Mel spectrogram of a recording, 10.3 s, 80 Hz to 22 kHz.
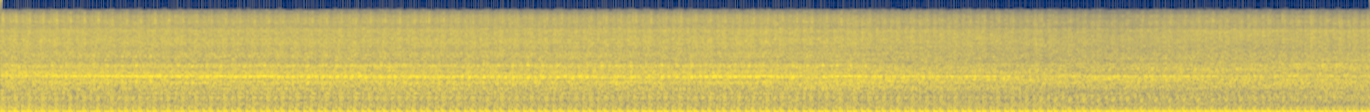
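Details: Kawasaki Vulcan 900 V-twin after tank breather check valve fix for no-start: even steady low beat settling into smooth idle, no misses or stumbles; runs normally.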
